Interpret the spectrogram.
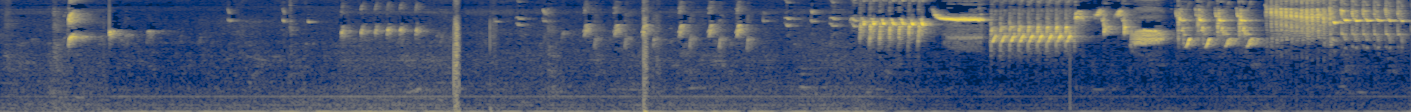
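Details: European goldfinch: faint scattered chirps over a steady low hum and a few clicks for the first six seconds, then loud, rapid liquid twittering with buzzy trills to the end.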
